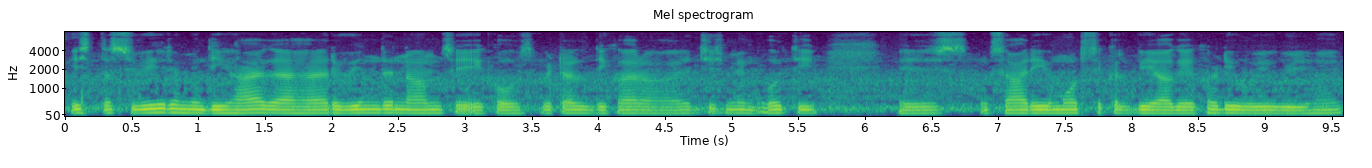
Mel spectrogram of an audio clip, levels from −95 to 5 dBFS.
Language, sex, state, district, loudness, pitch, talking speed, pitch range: Hindi, male, Haryana, Charkhi Dadri, -14 LUFS, 120 Hz, 150 wpm, 115-120 Hz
